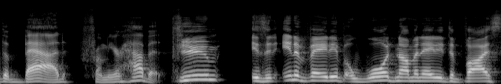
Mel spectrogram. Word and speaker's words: Fume: We're talking about our sponsor, Fume, pronounced Fume.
